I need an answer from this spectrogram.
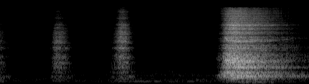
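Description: Breaths are drawn in during a breathing exercise: two short, quiet intakes spaced apart, then a longer, louder and noisier breath.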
